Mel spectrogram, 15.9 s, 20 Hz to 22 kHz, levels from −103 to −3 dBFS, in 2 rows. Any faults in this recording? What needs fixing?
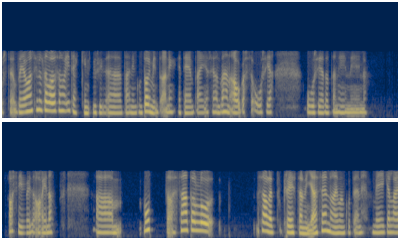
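Burst of packet loss: right after "uusia tota", a run of about 60 ms of packets went missing at 6.80 to 6.88 s, and again at 7.10 to 7.18 s. The receiver stretched the last sound across each hole and faded it, giving a held buzz or dying hiss before speech resumes with a piece skipped.

Short concealed packet loss: immediately after, at 7.18 to 7.22 s, about 20 ms failed to arrive in time. The decoder patched it by extending the preceding sound and blending back, heard as a brief smear where a small bit of speech is lost.

Repeated packet loss (robotic sound): from 7.66 to 9.25 s the stream dropped packets 14 times, the longest gap 83 ms, with about 27% of that stretch concealed. Hole after hole patched this way makes the speech choppy, with fragments missing, all within the G.711 path's band that stops at 4 kHz.

To fix this, stabilise the network route or add forward error correction and a deeper jitter buffer so bursts of late or lost packets are recovered rather than concealed.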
